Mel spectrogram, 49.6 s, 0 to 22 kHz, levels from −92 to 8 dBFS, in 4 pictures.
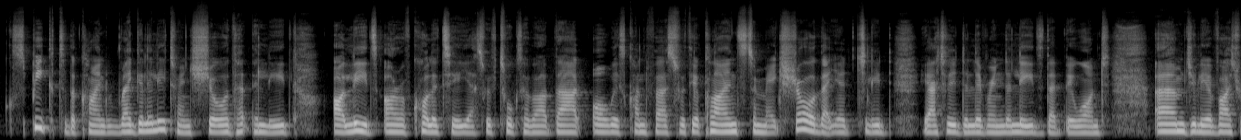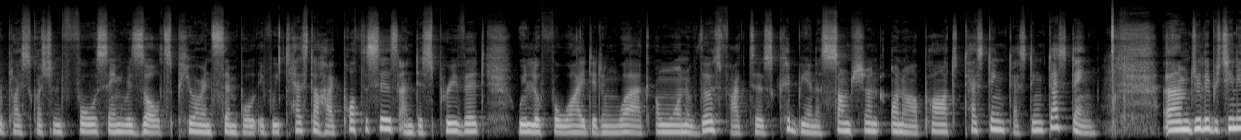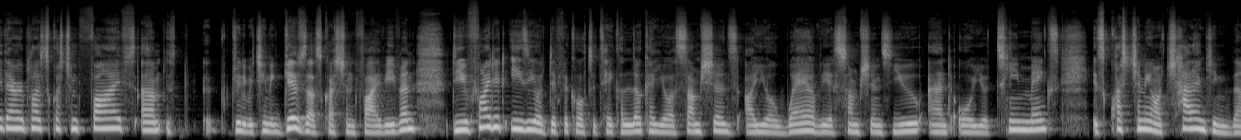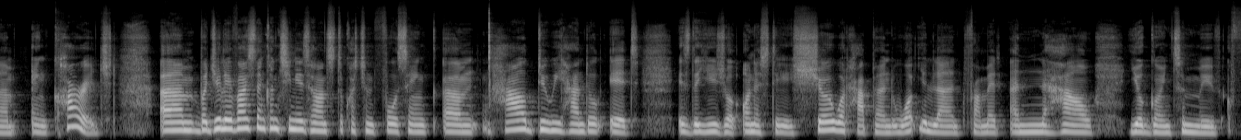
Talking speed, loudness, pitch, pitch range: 200 wpm, -25 LUFS, 170 Hz, 160-195 Hz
